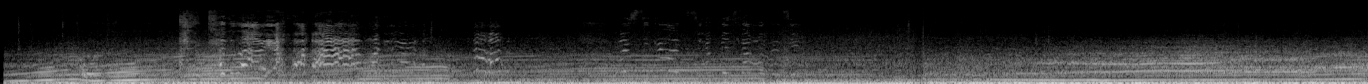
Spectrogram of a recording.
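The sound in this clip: A McLaren sports car's engine roars through a fast lap with a passenger aboard, its pitch climbing in repeated sweeps as it revs and shifts gears, steady and loud throughout, with voices audible at times over the engine.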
